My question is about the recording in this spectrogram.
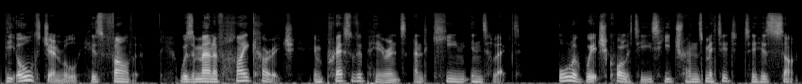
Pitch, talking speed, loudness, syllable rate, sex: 130 Hz, 185 wpm, -23 LUFS, 6.1 syllables/s, male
